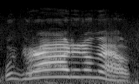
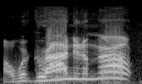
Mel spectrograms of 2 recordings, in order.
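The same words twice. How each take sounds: First: Higher still, loud sustained yell; hyped cheer. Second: Loud, much higher, triumphant yell; hyped cheer. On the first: Narrator cheering again over practice games, loud yell. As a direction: belt it out, victory chant. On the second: Narrator cheering the grind of practice matches, full shout. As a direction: shout it like a hype man. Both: Acted.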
